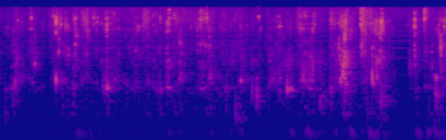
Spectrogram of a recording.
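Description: Pit bull eating raw meat close to a microphone: irregular wet chewing and mouth smacks, the loudest a little past three seconds in.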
